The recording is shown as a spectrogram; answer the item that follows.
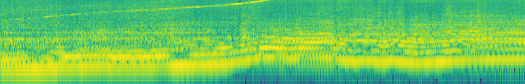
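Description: Dodge Ram pickup doing a burnout: engine held at high revs while the rear tires spin, the revs climbing about five seconds in and easing back a second or so later. A thin high whistle climbs steadily over the first five seconds and then holds.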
